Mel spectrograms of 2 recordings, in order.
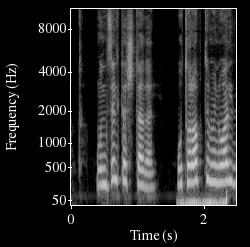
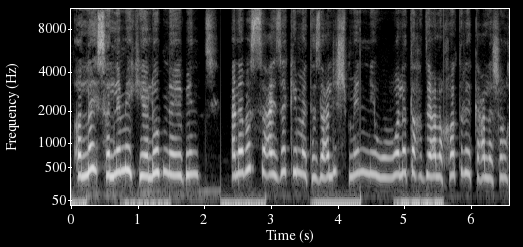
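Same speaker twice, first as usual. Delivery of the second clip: higher-pitched aunt, apologising, near tears at the end; pleading aunt; 6 semitones higher than usual. Acted. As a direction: plead with her niece in a raised old-woman voice. Narrator voices the aunt. (طنط بتستسمح، بصوت أعلى وعلى وشك البكا)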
